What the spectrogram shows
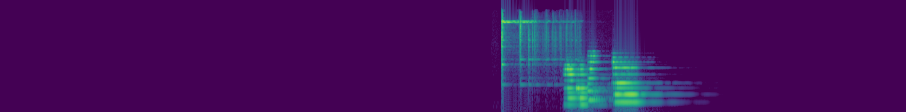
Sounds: music

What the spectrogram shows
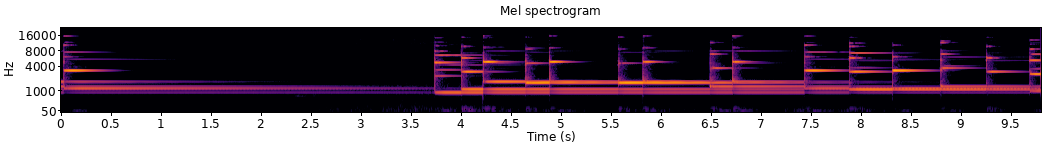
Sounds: playing glockenspiel

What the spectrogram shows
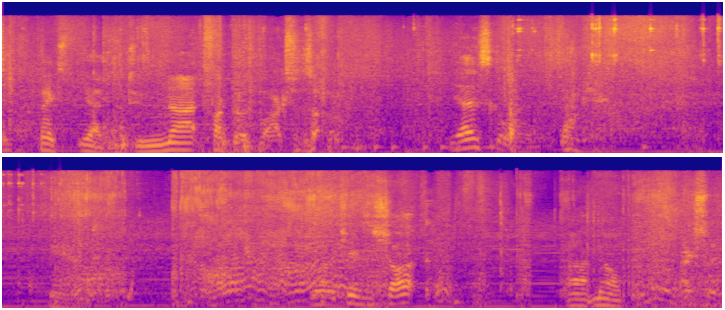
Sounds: guitar
plucked string instrument
musical instrument
music

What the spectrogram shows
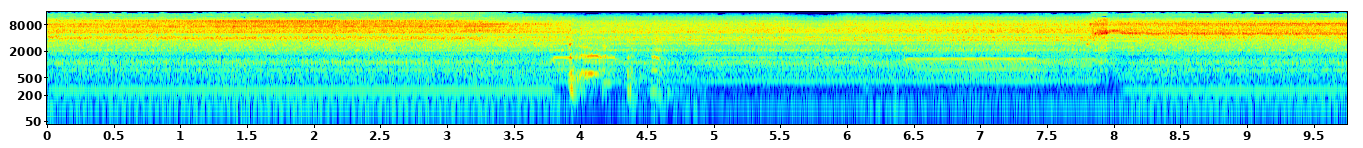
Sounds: tools

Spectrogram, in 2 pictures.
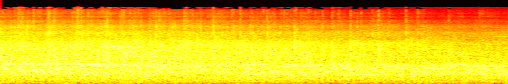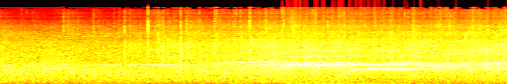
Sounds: speech

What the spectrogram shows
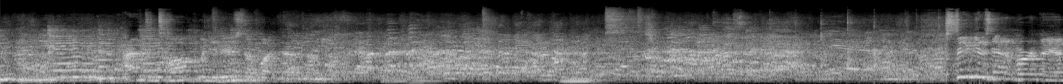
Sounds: speech
music

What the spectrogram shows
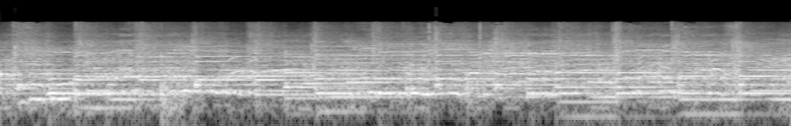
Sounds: music

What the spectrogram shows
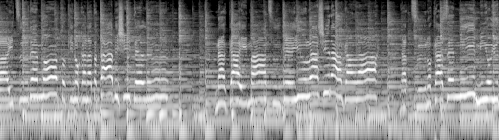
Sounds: music

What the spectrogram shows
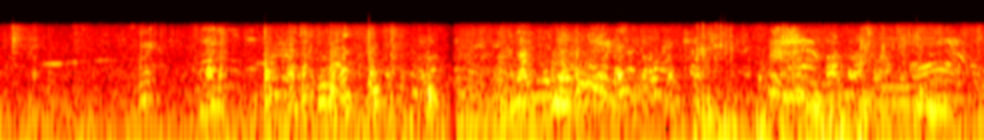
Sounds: speech
wild animals
animal

